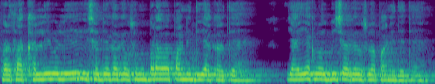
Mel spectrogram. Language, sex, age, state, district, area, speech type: Hindi, male, 60+, Bihar, Samastipur, rural, spontaneous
